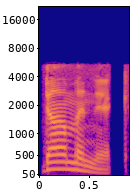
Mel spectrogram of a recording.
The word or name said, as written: Dominic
